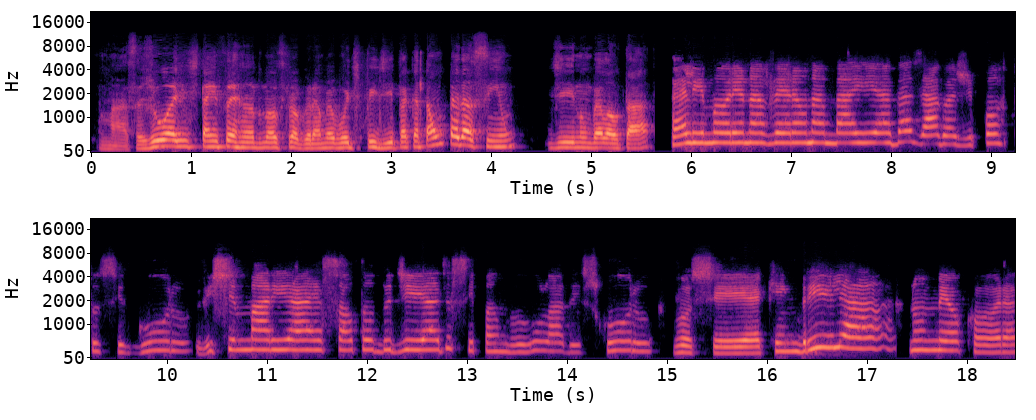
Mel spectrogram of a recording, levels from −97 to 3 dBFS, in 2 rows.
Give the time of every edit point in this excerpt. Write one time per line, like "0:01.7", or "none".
none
